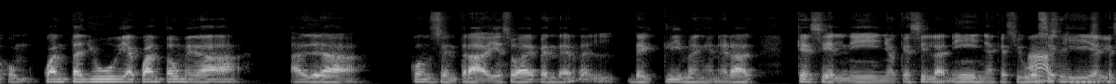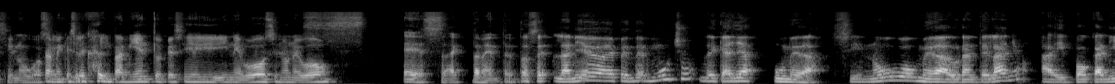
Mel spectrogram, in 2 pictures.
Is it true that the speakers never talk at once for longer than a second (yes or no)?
no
